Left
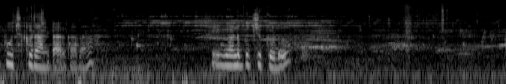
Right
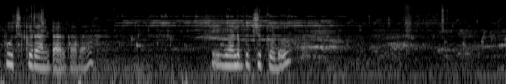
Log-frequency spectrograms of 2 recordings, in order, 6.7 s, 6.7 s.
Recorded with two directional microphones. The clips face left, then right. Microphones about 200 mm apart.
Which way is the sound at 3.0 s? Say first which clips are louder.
Right 1 dB; 10° right (ahead or behind).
